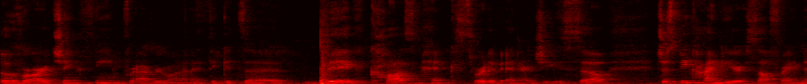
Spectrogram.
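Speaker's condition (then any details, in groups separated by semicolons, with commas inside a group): No condition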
